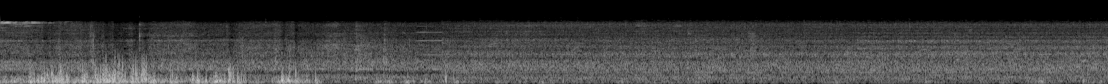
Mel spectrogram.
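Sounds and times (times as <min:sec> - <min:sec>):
high wheel squeal: 0:00.0 - 0:00.8
train engine and wheel noise: 0:00.0 - 0:11.0.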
